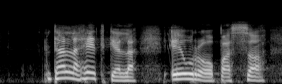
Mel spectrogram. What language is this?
Finnish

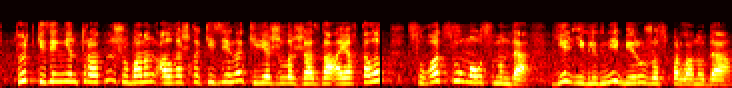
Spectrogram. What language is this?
Kazakh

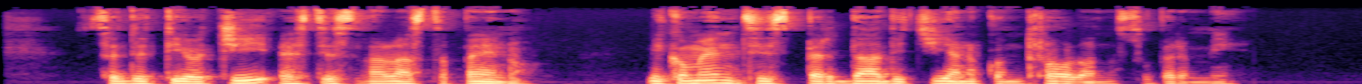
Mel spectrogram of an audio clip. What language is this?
Esperanto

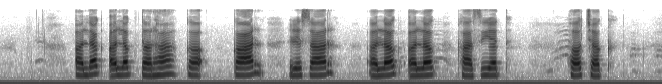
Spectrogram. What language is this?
Magahi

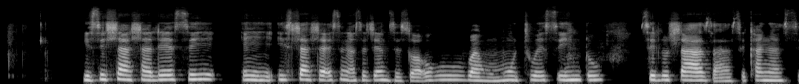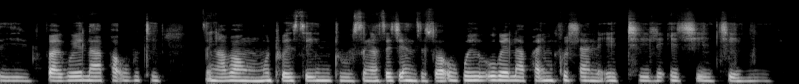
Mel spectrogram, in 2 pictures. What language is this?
North Ndebele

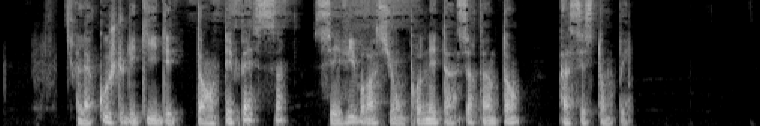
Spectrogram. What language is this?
French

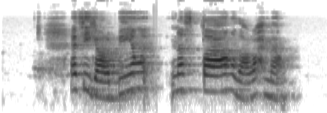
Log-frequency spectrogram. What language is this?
Kabyle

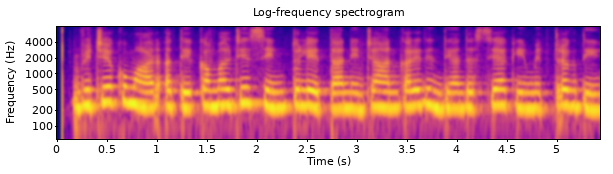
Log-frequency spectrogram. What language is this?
Punjabi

